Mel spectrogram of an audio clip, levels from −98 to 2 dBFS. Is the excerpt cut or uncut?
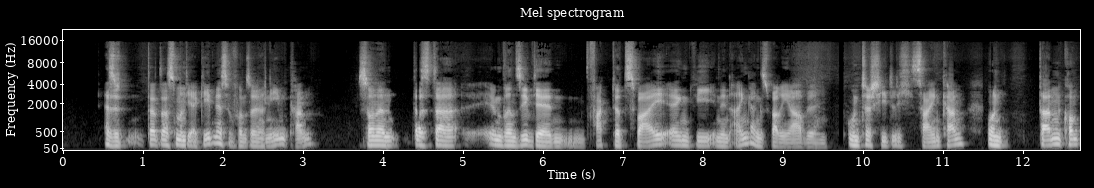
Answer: cut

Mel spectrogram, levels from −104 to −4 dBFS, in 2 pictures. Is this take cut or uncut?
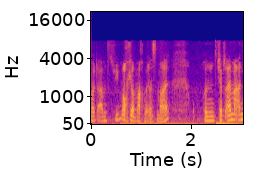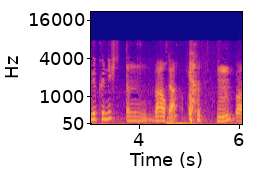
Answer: cut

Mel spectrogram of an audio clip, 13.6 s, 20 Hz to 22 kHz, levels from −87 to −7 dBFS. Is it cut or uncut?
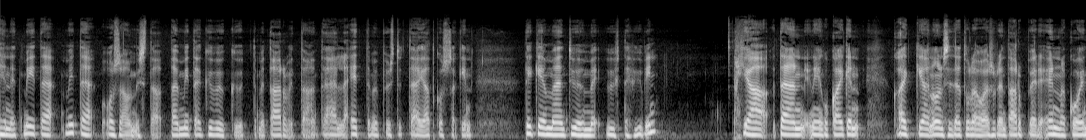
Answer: uncut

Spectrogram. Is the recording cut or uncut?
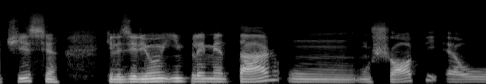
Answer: uncut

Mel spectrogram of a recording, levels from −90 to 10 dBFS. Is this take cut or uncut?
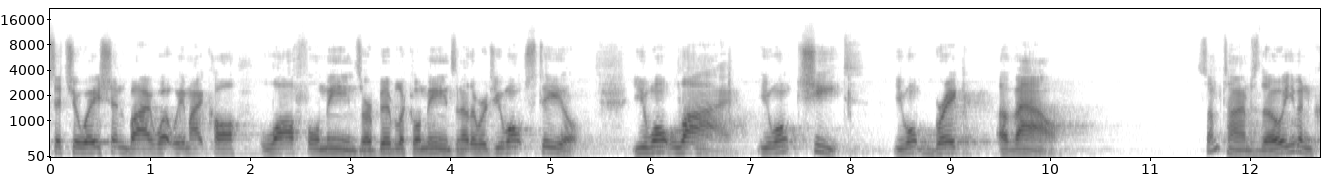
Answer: uncut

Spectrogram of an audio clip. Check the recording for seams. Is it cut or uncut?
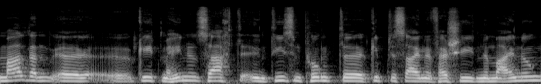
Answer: uncut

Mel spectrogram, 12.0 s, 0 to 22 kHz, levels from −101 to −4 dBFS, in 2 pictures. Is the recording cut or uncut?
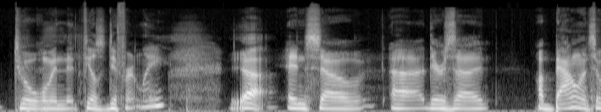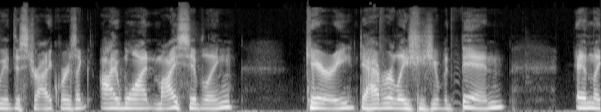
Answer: uncut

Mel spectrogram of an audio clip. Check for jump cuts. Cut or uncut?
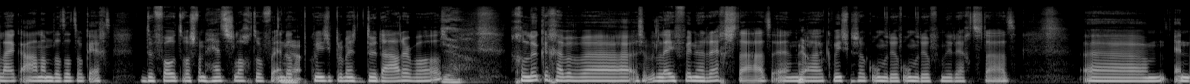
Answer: cut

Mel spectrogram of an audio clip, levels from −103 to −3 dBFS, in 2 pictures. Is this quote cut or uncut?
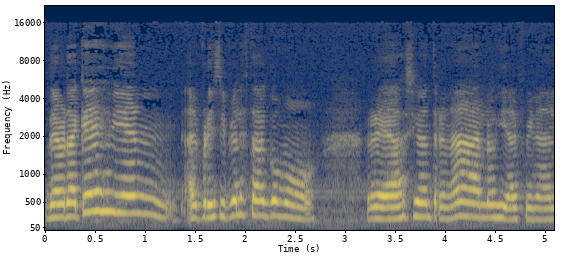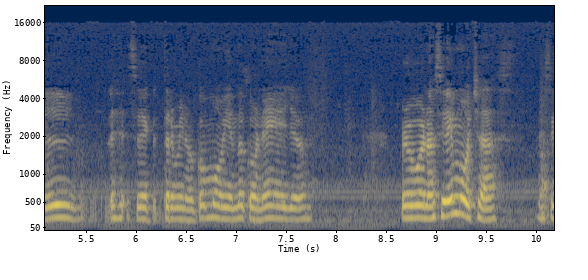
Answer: uncut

